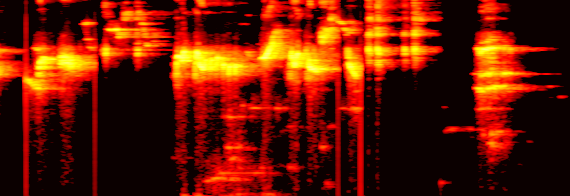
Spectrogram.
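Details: Training song of a blue-winged leafbird for caged birds: varied whistled phrases and chatters followed by sharp, clicky rattling notes near the end. The recording is clean with no other sounds.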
